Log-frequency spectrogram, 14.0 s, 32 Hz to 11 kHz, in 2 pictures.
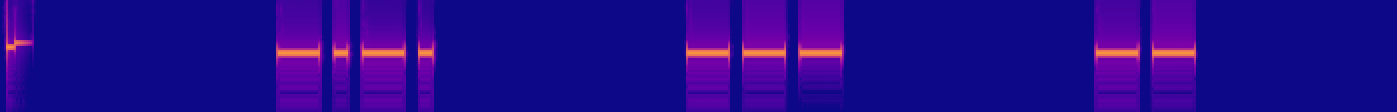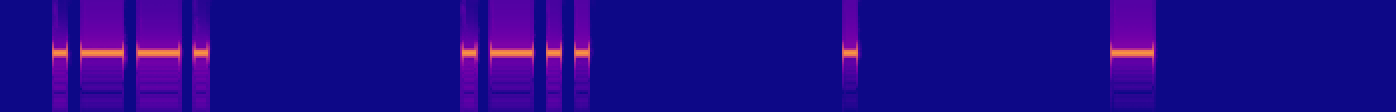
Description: Morse code, heard as a keyed tone, about 17 wpm, spaced as for 6 wpm, 700 Hz. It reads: COMPLET
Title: 6x Character Spacing - Top 500 Words - 17wpm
